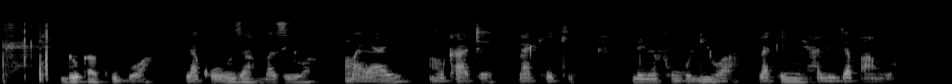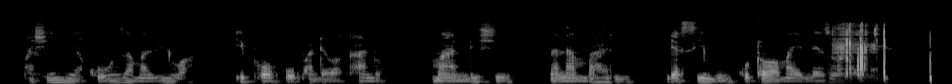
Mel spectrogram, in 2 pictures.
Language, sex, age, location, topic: Swahili, male, 18-24, Kisii, finance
